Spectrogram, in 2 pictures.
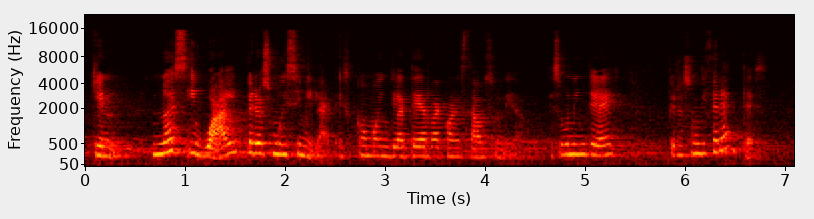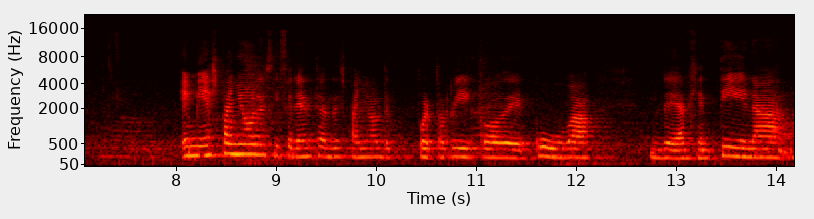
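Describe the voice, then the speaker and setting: A woman's voice: medium pitch, a little hiss or hum. A middle-aged woman from Chile, a Spanish teacher, answering interview questions thoughtfully with hesitant repeats.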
